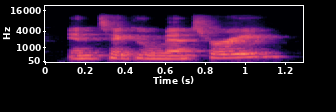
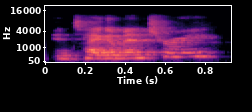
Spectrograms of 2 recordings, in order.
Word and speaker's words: integumentary: dietary supplement how do you say that Erin integumentary in integumentary okay um anyway so frankincense I once heard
